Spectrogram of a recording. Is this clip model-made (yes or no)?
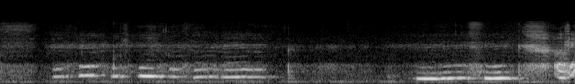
yes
